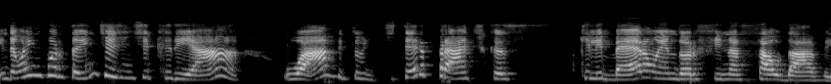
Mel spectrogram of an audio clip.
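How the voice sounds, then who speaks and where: Against a quiet background, a woman with a high pitch talks very slowly in a raised, projected voice, her bright, sharp tone showing very wide pitch swings and big swings in loudness. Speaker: essential oils trainer. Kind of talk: online training talk.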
